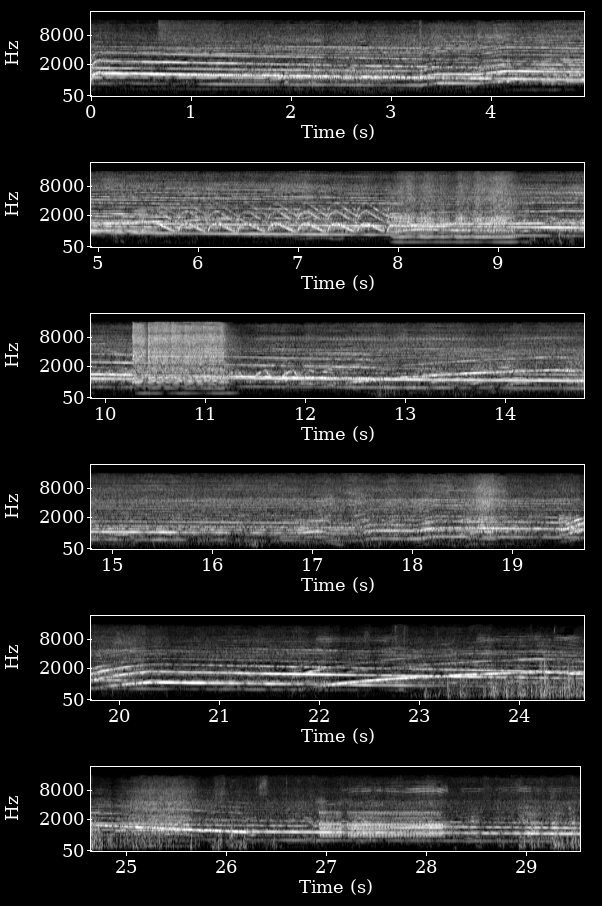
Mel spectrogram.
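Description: Fire truck sirens wail loudly, rising and falling, close by.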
